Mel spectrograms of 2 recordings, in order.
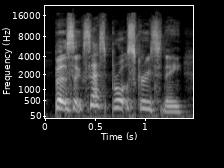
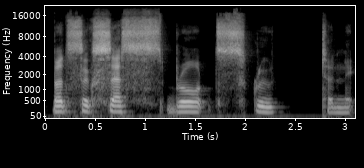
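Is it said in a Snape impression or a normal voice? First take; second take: normal voice; Snape impression. First: It is said in a normal reading voice. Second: It is said in a Snape impression voice.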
